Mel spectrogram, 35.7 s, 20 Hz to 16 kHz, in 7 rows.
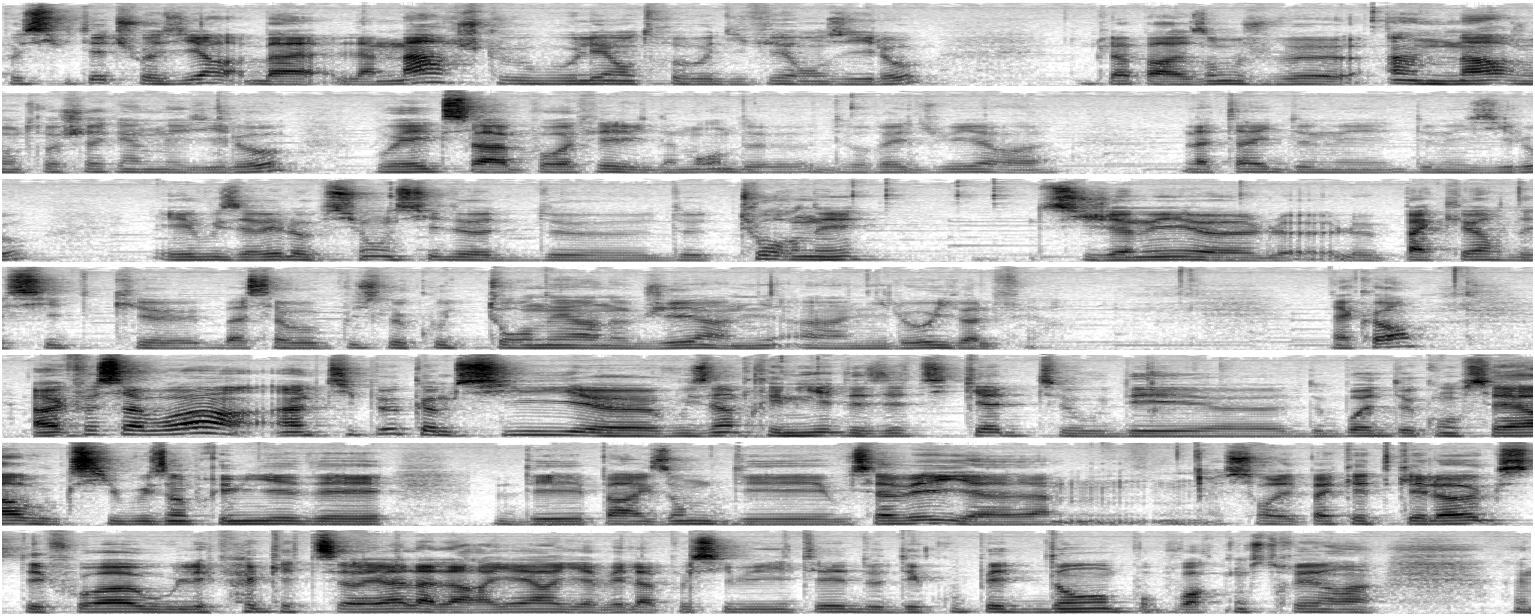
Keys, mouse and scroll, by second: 0.0-13.4 drag, 13.7 click, 14.6-23.4 drag.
